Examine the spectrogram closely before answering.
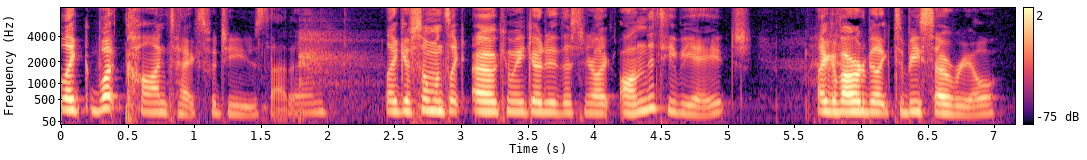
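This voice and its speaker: Talking at a very fast pace with a Southern US accent, a woman with a fairly high pitch makes big swings in loudness. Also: ordinary pitch variation, very clean recording, silent background. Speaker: college radio co-host. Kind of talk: casual chat. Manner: animated.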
